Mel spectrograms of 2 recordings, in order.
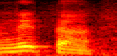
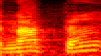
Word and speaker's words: Natan: No dia 4 de novembro de 2002, lança o nome do ex-primeiro-ministro de Al-Shorur de Israel, Natan, é Natan, eles já fizeram o sincretismo, botaram Netan, mas é Natan Yarro.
